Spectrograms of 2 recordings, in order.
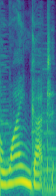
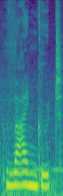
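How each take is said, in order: First: It sounds like the English words wine gut. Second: It is pronounced with German sounds. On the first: The speaker calls it wrong. "isn't the snobbier equivalent of a beer gut" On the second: The speaker calls it right. "It's pronounced something like Weingut"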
